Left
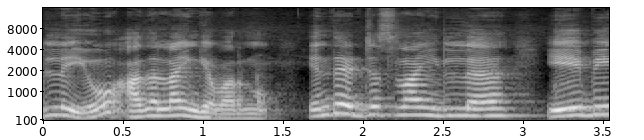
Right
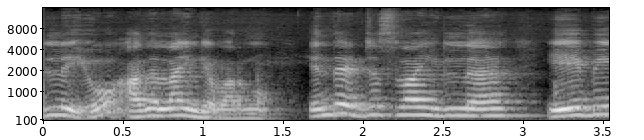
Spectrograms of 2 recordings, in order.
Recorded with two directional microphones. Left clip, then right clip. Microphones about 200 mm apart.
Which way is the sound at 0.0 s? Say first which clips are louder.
Left 2 dB; 45° left (ahead or behind).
